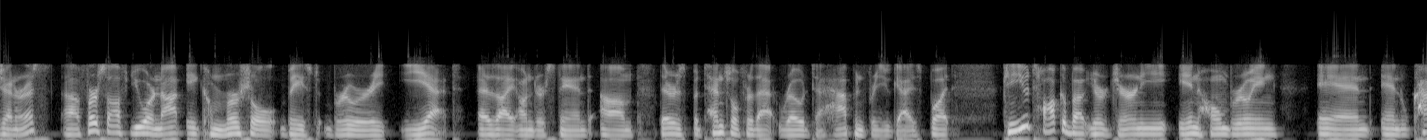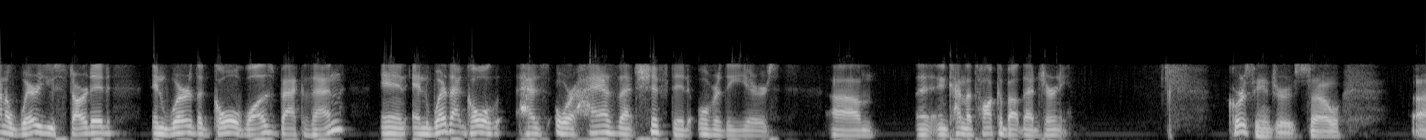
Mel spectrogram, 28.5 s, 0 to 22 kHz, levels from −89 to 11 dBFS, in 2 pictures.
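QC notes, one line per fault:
Nothing to flag here: the speech comes across as ordinary telephone-band audio with nothing above 4 kHz and only the faint level-following hiss that G.711 telephone coding normally carries.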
